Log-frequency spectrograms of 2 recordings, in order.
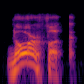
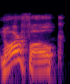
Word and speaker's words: Norfolk: and the man said that's how you say it norfolk and i looked at it and went norfolk whoa it's norfolk norfolk norfolk exactly you're exactly right and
